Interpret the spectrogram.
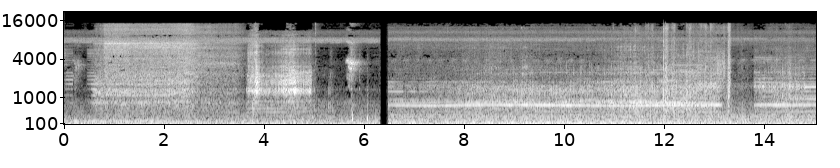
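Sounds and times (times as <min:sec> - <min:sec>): steady outdoor hiss: 0:00.2 - 0:15.0
electric toy truck motor whine: 0:00.4 - 0:05.0, 0:06.5 - 0:15.0.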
